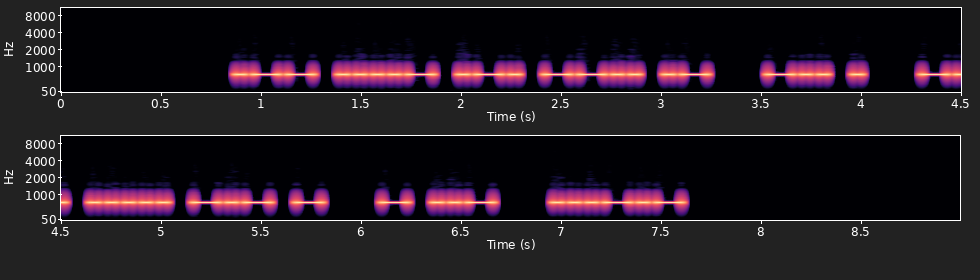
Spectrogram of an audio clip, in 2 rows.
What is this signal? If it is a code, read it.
Morse code, heard as a keyed tone, about 28 wpm, 700 Hz. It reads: W4RZA DE N5KT TU <SK>
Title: Practice QSO - Exchange 4 - Ending - 28wpm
